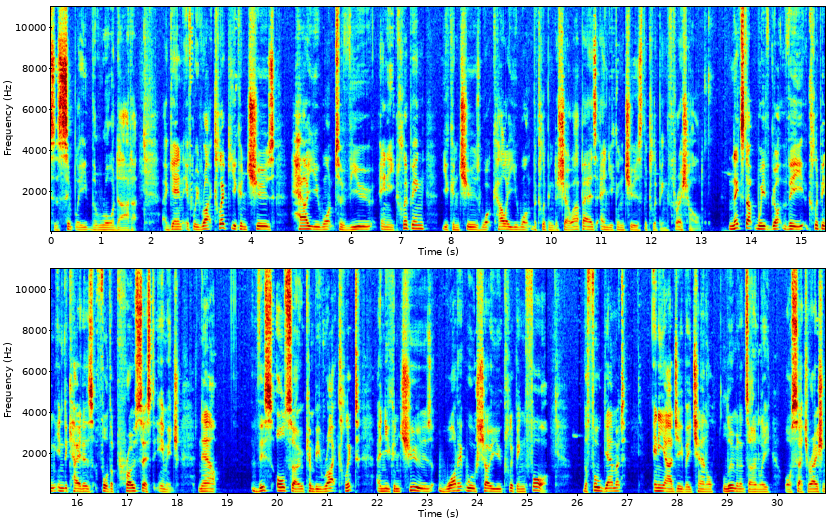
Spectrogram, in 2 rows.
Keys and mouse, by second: 2.0 right click, 3.7 click, 13.1 click, 15.8 click, 20.9 right click, 25.0 click.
